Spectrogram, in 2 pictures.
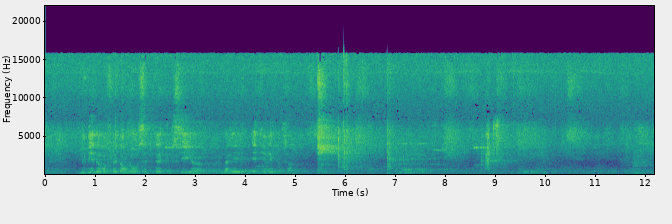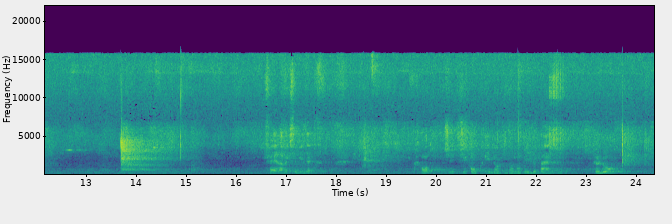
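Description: An older man talks calmly, explaining as he goes.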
